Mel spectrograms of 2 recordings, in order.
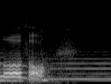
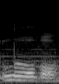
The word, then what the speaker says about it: Louisville: house in Louisville, or I should say Louisville if you're not familiar with the area. But the locals pronounce it Louisville, which makes it sound like, you know, you gotta say it like you threw up a little bit in your mouth.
